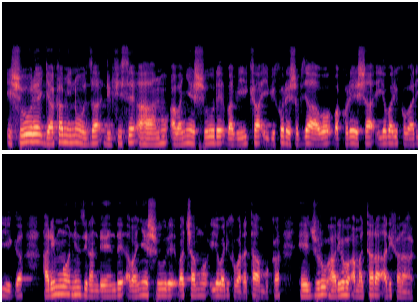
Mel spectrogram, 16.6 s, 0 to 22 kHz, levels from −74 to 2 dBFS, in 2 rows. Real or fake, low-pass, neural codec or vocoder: real; 7.2 kHz; none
